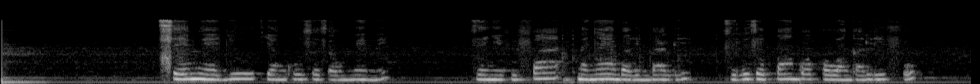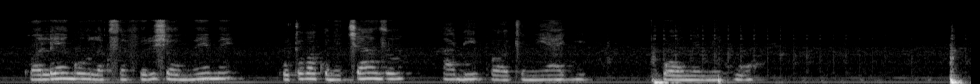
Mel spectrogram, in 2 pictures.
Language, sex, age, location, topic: Swahili, female, 18-24, Dar es Salaam, government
